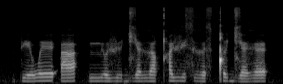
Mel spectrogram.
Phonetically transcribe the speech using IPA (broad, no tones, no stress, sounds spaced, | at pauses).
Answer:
pʲ e w eː ʔ a | mʲ o vʲ o d͡ʑ ɛ ɣ ɨ qʰ ɘ vʲ e s ɣ ɘ s ǃ ɨ d͡ʑ ɛ ɣ ɛ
